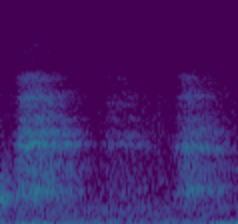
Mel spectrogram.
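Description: Faint, slow breathing of a woman lying on the floor: two breaths, about a second and a half apart.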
